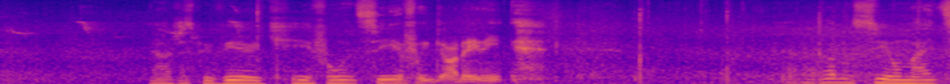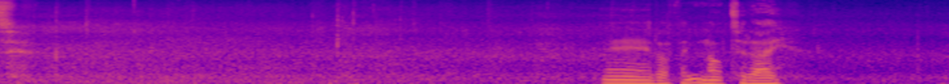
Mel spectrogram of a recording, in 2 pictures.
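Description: A man talks close by, calmly, in short bursts.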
